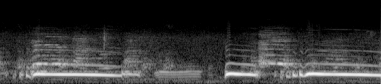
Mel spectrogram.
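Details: Local barbary dove in Indonesia, calling to stimulate other doves: long, even, low coos, each slowly dropping in pitch, with softer wavering notes between them and a sharp onset at each new phrase.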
